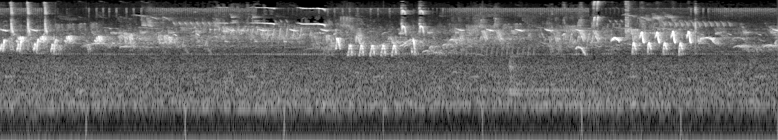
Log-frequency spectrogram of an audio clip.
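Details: Common nightingale singing in a forest: loud, varied phrases of sharp chirps, quick trills and thin high whistles follow one another without pause, while other birds call faintly in the background.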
